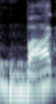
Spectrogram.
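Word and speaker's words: bag: तो इसे ऐसे पढ़ेंगे इसे बाग नहीं बैग पढ़ा जाएगा यानी यहां पर ए का जो उच्चारण हो रहा है वह ऐ की मात्रा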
